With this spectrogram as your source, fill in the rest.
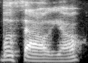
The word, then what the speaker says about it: Lethalia: And it's in case you since we are just meeting, The really weird name is pronounced Lethalia.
